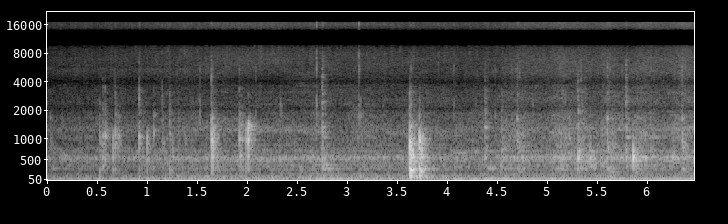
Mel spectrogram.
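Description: Coconut and milk fry in a pan for ghee rice with a low, steady sizzle, broken by occasional stirring clicks and one louder scrape of a spoon against the pan.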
